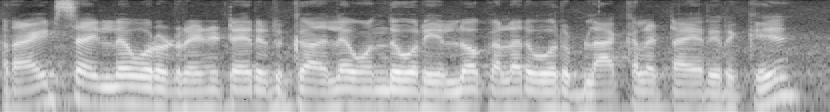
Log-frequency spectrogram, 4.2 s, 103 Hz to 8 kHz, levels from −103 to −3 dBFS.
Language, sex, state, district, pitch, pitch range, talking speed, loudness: Tamil, male, Tamil Nadu, Chennai, 120 Hz, 115-125 Hz, 230 wpm, -14 LUFS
